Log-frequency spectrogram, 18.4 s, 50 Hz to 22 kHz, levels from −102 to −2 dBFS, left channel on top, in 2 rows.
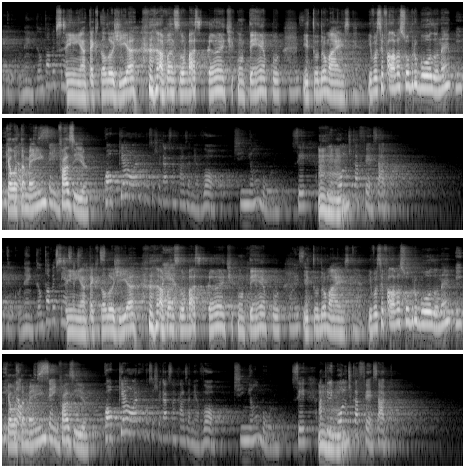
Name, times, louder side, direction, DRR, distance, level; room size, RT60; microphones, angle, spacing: voice 1, 0.0-1.9 3.2-3.5 4.8-5.0 5.7-6.2 7.0-7.2 9.1-9.6 10.1-10.6 11.3-13.5 13.9-14.8 15.1-15.3 15.6-17.0, right 3 dB, 35° right, 8 dB, 1.5 m, -39 dB
voice 2, 1.3-6.9 7.3-9.0 9.3-10.1 10.4-10.9 15.5-16.2, left 4 dB, 40° left, 16 dB, 0.6 m, -25 dB
27.5 x 20.0 x 9.2 m, 2.2 s
head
